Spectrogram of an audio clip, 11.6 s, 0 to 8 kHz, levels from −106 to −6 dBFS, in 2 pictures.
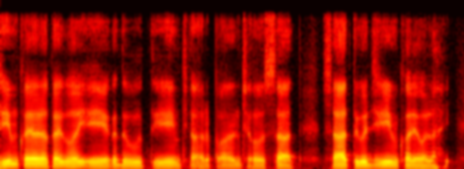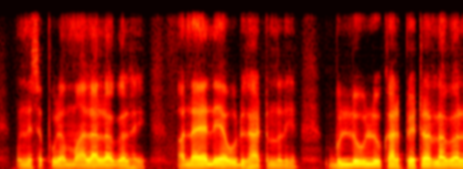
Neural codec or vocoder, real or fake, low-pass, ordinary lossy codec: autoencoder, 48 kHz, 32 numbers a frame, DAC-VAE, trained on Japanese speech; fake; 7.2 kHz; none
